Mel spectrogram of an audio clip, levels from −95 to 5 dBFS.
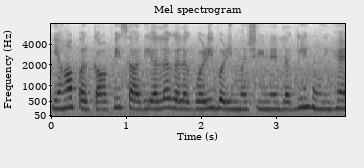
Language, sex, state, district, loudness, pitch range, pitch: Hindi, female, Uttar Pradesh, Deoria, -17 LUFS, 245-275 Hz, 255 Hz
